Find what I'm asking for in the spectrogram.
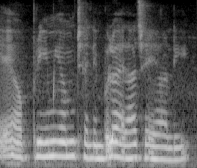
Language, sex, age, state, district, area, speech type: Telugu, female, 18-30, Telangana, Sangareddy, urban, spontaneous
